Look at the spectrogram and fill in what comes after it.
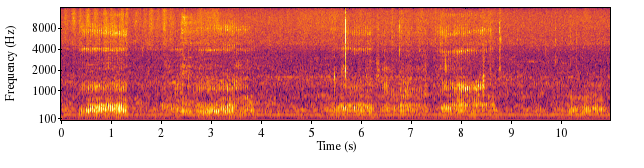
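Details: A pet cat named Kelly, or Pretzel, purring as she welcomes her owner home from work, a soft continuous rapid purr rising and falling in loudness over about eleven seconds, with faint clicks in the room.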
